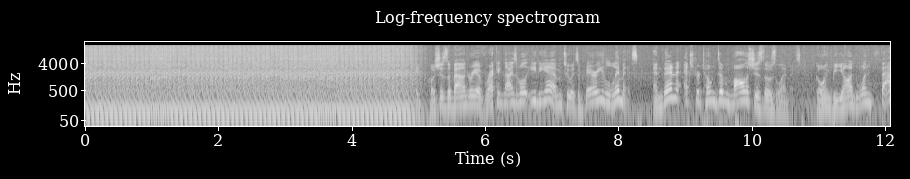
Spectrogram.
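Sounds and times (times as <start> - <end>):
distorted fast kick drum: 0.0 - 5.1.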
